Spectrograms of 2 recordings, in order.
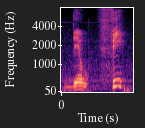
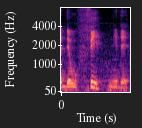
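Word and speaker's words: Delphinidae: Então, no caso da família dos golfinhos, o correto é Delfinide, porque sobram mais duas. Então, a terceira sílaba tônica para dar som de proparoxítona é o PHI. Então, é Delfinide.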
